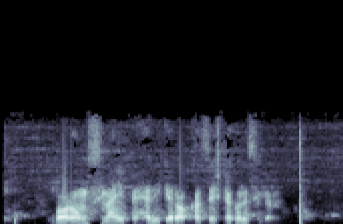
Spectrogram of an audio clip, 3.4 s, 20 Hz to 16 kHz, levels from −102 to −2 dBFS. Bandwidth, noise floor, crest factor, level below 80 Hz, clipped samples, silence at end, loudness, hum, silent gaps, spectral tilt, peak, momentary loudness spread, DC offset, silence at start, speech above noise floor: 8 kHz; -45 dBFS; 18 dB; -68 dBFS; under 0.1%; 0.45 s; -17 LUFS; none; none; -4 dB/octave; -2 dBFS; 19 LU; under 0.1%; 0.15 s; 28 dB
